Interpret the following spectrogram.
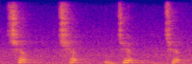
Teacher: आपको लगेगा आवाज़ घिसके जा रही है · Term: स्पर्श संघर्षी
